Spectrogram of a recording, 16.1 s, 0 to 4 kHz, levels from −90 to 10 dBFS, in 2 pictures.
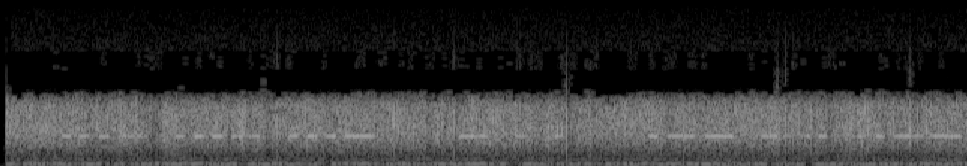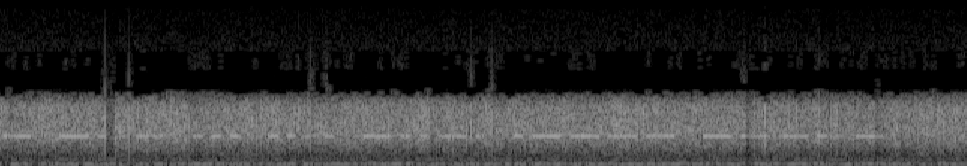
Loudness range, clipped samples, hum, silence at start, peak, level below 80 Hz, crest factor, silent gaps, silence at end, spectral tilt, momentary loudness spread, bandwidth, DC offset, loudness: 1 LU; under 0.1%; none; 0.05 s; -14 dBFS; -54 dBFS; 18 dB; none; 0 s; -4 dB/octave; 2 LU; 4 kHz; under 0.1%; -32 LUFS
